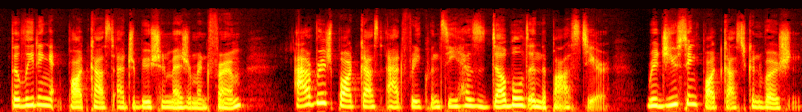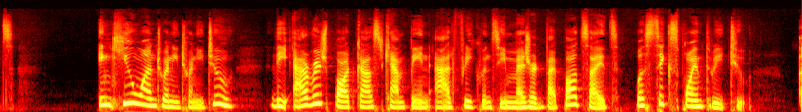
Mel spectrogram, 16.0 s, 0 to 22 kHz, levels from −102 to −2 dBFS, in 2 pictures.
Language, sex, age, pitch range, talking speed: English, female, 20-39, 190-255 Hz, 125 wpm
